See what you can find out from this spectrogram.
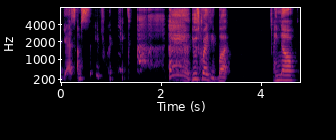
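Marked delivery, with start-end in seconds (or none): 0.0-2.6 high giggly gloat; hammed-up cackling relish; mock gloating. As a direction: break into a high, silly laugh while acting smug. Acts cocky fighter gloating over opponent.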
